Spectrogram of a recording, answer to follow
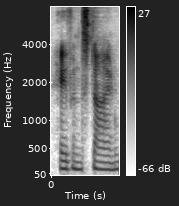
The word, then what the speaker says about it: Havenstein: 8 million dollars a year dj humphries of the cardinals offensive lineman 19 million number 17 our own rob havenstein rhymes with frankenstein just remember that nine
